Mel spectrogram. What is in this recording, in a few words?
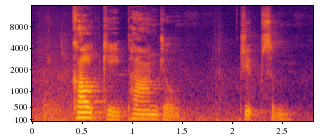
"kalki padyil" gypsum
